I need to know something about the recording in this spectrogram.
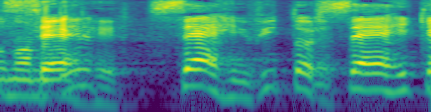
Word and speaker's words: Cerri: Para falar sobre esse assunto, nós vamos receber aqui o Victor, como que se pronuncia o nome dele? Serri, Victor Serri, que é o entrevistado de hoje, já está conosco aí.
